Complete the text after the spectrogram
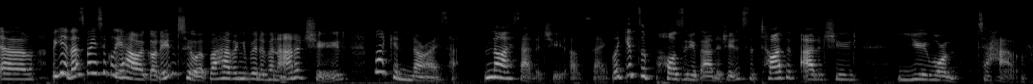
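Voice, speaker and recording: In an Australian accent, a woman speaks at a fairly quick pace in a raised, projected, high voice, with very wide pitch swings and big swings in loudness. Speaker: vlogger and pageant contestant. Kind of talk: casual vlog monologue. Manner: fast.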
